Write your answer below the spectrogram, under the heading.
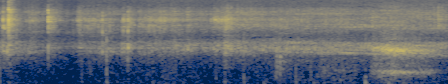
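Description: Thomas the Tank Engine toy train on wooden toy railway track, with a few light clicks and knocks scattered through as it moves along.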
